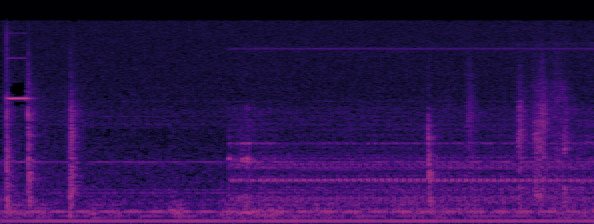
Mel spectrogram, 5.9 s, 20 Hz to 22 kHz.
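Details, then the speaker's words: Philips Respironics SimplyGo 2 L/min portable oxygen concentrator with fully charged battery, power button pressed twice: button clicks and short beeps, then a steady electronic tone and low hum as it powers on. "we dropped the battery into the slot in order to power on the machine we press the power button once twice the unit will now come on"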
